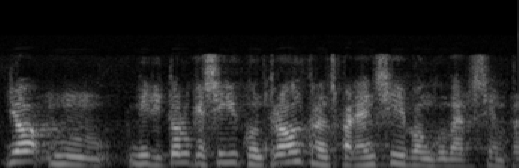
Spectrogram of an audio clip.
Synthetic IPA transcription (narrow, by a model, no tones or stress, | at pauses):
jɔmiɾit̪ot̪lukesiɣikunt̪ɾɔlˠt̪ɾanspɐɾɛnsjəiβɔŋɡuβɛrsempɾ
